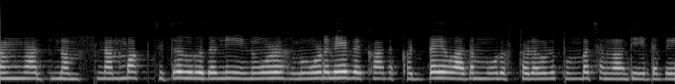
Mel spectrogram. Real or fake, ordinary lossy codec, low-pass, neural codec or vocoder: fake; none; none; codec, 16 kHz, 1.1 kbps, Voila-Tokenizer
